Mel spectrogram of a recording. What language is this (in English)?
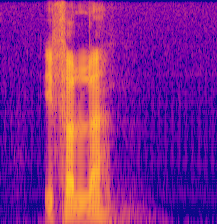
Norwegian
